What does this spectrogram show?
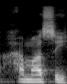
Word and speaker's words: حماسی: Number 5، خطابت حماسی، اس کے مختلف لہجے بھی آئے ہیں، حماسی بھی ہے، حماسی بھی ہے، خماسی بھی کہا جاتا ہے، تو عام طور پر رائج جو تلفظ ہے وہ شاید حماسی ہے۔ وہ یہ ہے کہ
